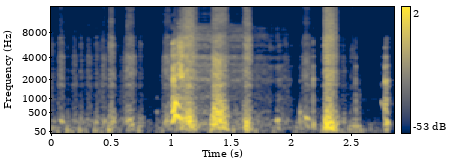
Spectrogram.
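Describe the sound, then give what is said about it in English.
A voice imitates a boxer dog coming up to someone's face and sniffing, with a run of quick, breathy snuffs and a few louder huffs in an uneven rhythm, fairly loud. “But how he would like sniff, like he would come up to your like face and go.”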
